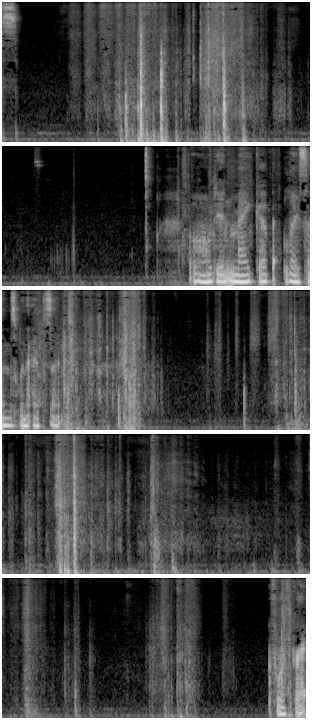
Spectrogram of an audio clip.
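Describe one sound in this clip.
Paper pages rustle and flip.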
